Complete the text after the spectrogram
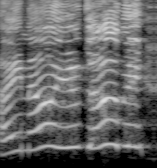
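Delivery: very high, loud whiny wail; hammed-up tearful admission; mock sobbing. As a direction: blubber it in a squeaky put-on voice. Acting the crying friend's reply.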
